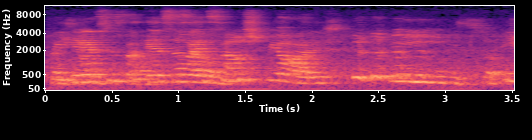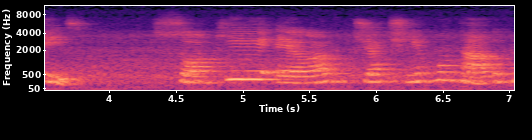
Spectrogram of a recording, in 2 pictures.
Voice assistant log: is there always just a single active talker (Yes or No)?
No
